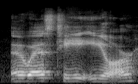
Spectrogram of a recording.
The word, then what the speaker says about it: Oster: It's an Oster, O-S-T-E-R, Oster, I believe that's how you pronounce it, Oster.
